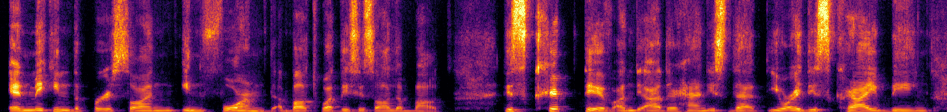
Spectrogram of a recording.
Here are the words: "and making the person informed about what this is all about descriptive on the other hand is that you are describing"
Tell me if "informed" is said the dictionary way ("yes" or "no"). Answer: yes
